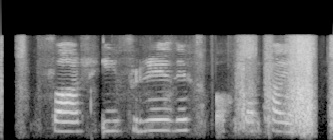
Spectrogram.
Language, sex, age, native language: Icelandic, male, 8, Icelandic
